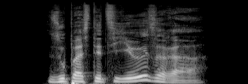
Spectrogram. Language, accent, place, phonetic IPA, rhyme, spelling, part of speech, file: German, Germany, Berlin, [zupɐstiˈt͡si̯øːzəʁɐ], -øːzəʁɐ, superstitiöserer, adjective, De-superstitiöserer.ogg
- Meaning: inflection of superstitiös: 1. strong/mixed nominative masculine singular comparative degree 2. strong genitive/dative feminine singular comparative degree 3. strong genitive plural comparative degree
